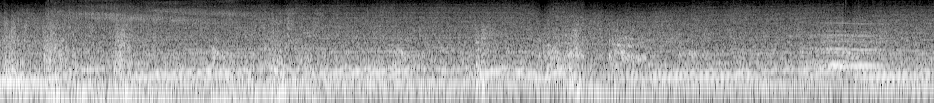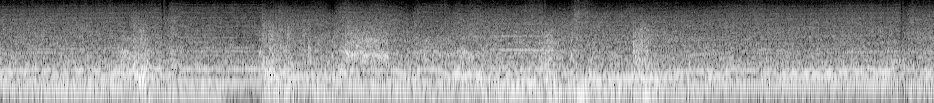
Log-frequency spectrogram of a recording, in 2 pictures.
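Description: A motorcycle engine roars steadily at high revs, rising and falling in pitch as gears shift.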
